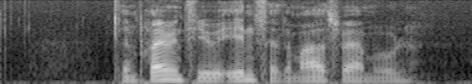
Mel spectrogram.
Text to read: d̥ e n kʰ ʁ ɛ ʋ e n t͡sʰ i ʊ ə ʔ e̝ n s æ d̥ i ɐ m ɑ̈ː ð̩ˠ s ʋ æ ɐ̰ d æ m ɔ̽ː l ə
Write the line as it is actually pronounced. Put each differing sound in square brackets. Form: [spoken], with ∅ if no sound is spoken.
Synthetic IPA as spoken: d̥ e n [pʰ] ʁ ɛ ʋ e n t͡sʰ i ʊ ə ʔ e̝ n s æ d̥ [æ] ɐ m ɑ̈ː ð̩ˠ s ʋ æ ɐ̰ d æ m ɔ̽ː l ə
